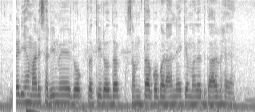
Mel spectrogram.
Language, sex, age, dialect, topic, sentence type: Hindi, male, 18-24, Awadhi Bundeli, agriculture, statement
